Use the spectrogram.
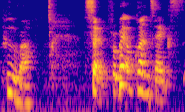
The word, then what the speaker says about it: Purah: man of the hour was a guy called pura so it's about P you are a H but it's pronounced para so for bit of context if we go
